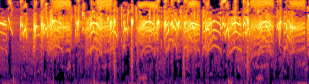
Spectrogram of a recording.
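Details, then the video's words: Sunbird calls played to lure birds: steady stream of high, squeaky chirps and arched whistled notes, packed tightly and repeated, with occasional brief dips between bursts. "suara pikat semua jenis burung kolibri paling ampuh"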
